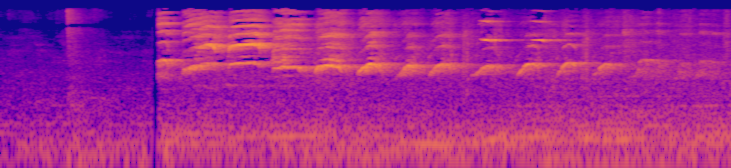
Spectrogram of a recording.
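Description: Birds chirping: a quick series of repeated arching notes, about three a second, with higher chirps over them. It starts abruptly about a second and a half in and fades a little toward the end.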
